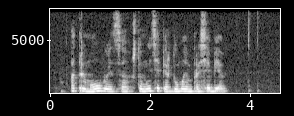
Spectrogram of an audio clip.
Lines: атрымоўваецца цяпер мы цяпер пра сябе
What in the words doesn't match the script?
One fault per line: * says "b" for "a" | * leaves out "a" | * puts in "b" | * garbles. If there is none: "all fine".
* says "што" for "цяпер"
* puts in "думаем"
